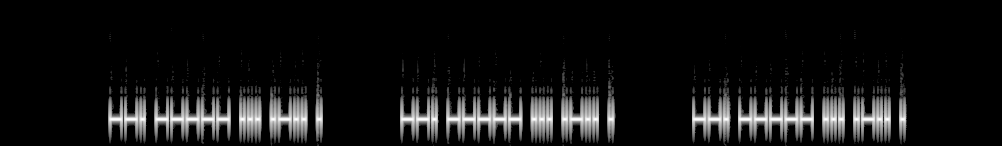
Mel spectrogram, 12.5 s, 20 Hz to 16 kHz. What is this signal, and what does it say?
Morse code, heard as a keyed tone, about 25 wpm, 700 Hz. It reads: G0SLE G0SLE G0SLE
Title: DXCC-100 Call Signs - 5 Characters - Repeated 3x - 25wpm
